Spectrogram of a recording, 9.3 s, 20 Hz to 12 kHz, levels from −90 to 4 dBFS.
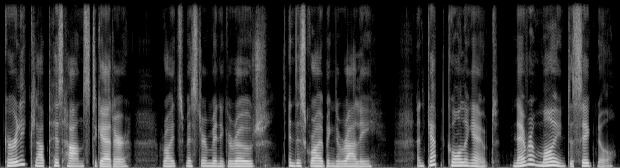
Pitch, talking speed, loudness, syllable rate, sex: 200 Hz, 130 wpm, -18 LUFS, 4.5 syllables/s, female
